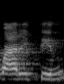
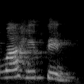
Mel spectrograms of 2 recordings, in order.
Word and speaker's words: Wahidin: masih ada kekeliruan sedikit Bukan waridin tapi Wahidin Dokter Wahidin Sudirohusodo nah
